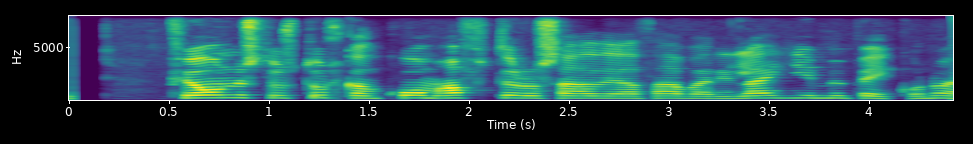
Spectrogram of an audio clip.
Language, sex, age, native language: Icelandic, female, 50-59, Icelandic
